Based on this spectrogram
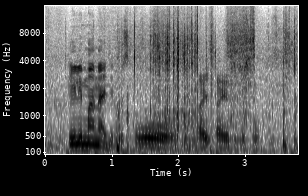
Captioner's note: paper rustling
